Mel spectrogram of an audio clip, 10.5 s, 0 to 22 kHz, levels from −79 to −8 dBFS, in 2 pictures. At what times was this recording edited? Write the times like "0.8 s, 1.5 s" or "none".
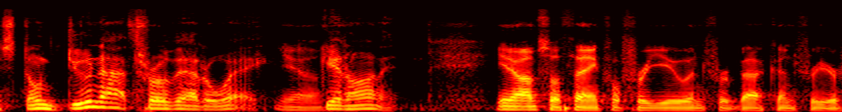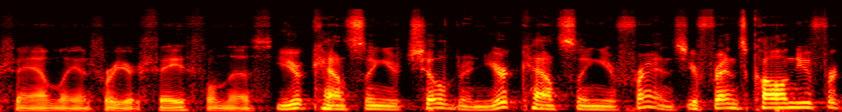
6.9 s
